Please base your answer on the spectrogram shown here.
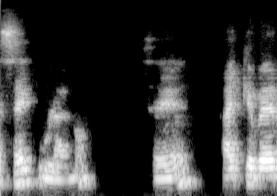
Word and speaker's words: saecula: Por ejemplo, aquí cuando se escribe la palabra saecula, se pronuncia sécula, ¿no?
